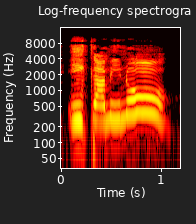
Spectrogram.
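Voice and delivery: high, loud, stretched climax; slow exultant shout; triumphant proclamation. Acted. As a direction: proclaim the miracle with a long final vowel.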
